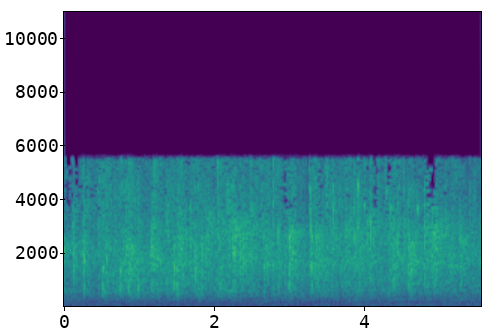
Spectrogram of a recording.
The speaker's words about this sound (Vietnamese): Nếu các con thấy việc đó là làm được và xứng đáng làm đó thì hãy cho một tràng vỗ tay thật lớn nào.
